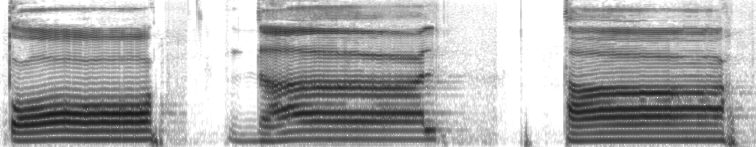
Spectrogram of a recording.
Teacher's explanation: जबान की नोक को निकाले अपने बाहर और उसे ऊपर की दांतों की जड़ पर यानी अंदर वाले हिस्से प टच करें और फिर अदा करें त दाल ता · जबान की नोक और ऊपर की दांतों की जड़ से होगा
